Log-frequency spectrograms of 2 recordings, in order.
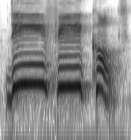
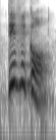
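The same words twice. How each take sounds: First: Difficult stretched slowly, each syllable clear; slow modelling voice. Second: Said in the usual way. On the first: Shown as a demonstration. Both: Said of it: "teacher models word then slows".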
